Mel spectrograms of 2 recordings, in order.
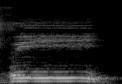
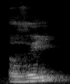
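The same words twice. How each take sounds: First: "Ri" with the i held long and level; long vowel. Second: "Ri" with a brief i, rising; short vowel. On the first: Teacher reading out the syllables, "Ri" drawn out. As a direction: sustain the i of "Ri" on one note. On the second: Teacher reading out the syllables, "Ri" kept short. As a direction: say "Ri" short, lifting at the end. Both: Shown as a demonstration. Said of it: "Je lis".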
